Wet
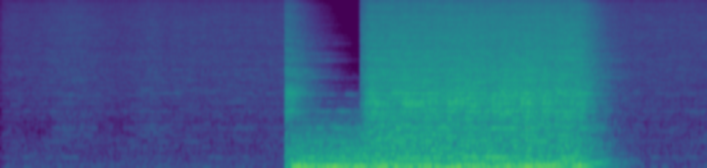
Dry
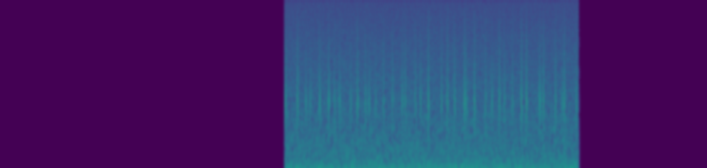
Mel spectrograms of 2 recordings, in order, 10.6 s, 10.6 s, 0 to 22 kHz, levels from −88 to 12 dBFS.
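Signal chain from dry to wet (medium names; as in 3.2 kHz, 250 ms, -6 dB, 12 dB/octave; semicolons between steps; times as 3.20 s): cycle switcher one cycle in 3, inverted; rotary cabinet horn 0.75 Hz, later 6 Hz, at 2.05 s; power-law waveshaper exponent 0.7; 4.29–5.40 s: Gaussian low-pass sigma 14 samples; on a send: flutter echo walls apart 4.8 m, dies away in 0.59 s; on the sum: pitch-shifted reverb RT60 1 s, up +7 st, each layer -8 dB, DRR -7 dB; trim +1 dB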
